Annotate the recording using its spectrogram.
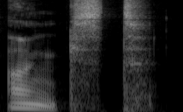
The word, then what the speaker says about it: Ancst: Och det är eh, ett tyskt band från Berlin som heter, jag tror det uttalas Angst. Angst? A-N-C-S-T.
